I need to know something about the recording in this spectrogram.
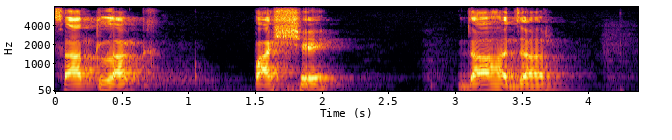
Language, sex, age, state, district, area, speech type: Marathi, male, 45-60, Maharashtra, Raigad, rural, spontaneous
